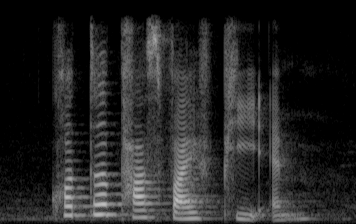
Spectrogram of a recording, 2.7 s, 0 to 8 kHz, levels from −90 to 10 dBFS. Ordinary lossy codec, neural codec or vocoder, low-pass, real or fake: none; none; 7.2 kHz; real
